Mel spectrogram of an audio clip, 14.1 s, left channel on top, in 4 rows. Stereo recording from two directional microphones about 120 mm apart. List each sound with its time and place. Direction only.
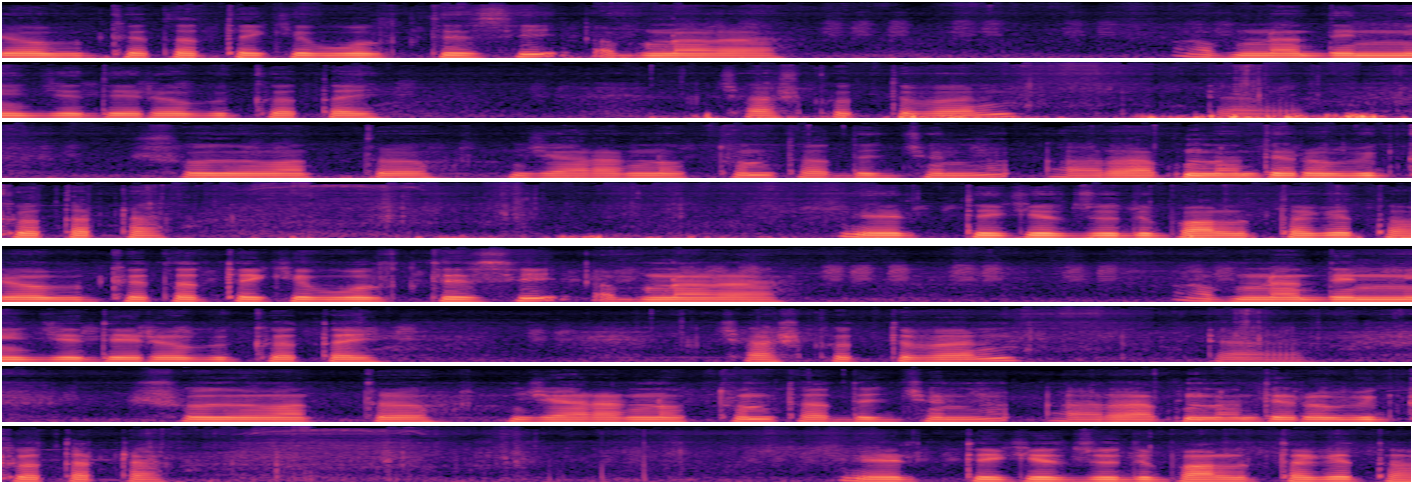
0.3 s speech: 25° left (ahead or behind)
2.9 s speech: 15° left (ahead or behind)
5.3 s speech: 35° left (ahead or behind)
5.7 s speech: 20° left (ahead or behind)
7.3 s speech: 25° left (ahead or behind)
10.0 s speech: 55° left (ahead or behind)
12.7 s speech: 45° left (ahead or behind)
